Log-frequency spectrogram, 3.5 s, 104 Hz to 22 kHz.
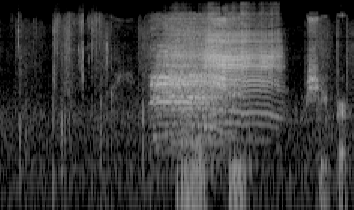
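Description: A sheep in Farming Simulator 25 gives two or three close, loud bleats in quick succession, standing clear of quiet background game ambience.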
